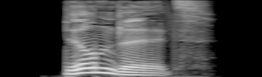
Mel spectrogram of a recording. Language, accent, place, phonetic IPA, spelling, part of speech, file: German, Germany, Berlin, [ˈdɪʁndl̩s], Dirndls, noun, De-Dirndls.ogg
- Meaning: genitive singular of Dirndl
